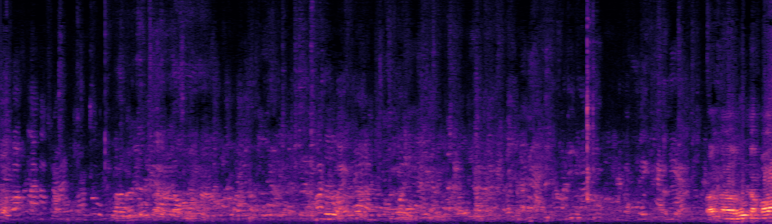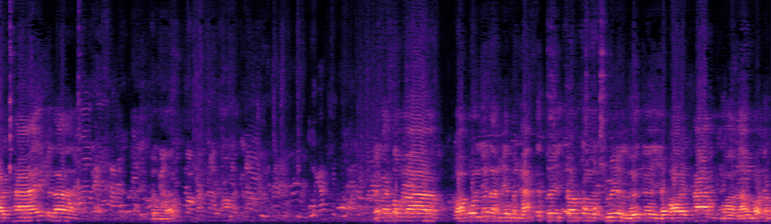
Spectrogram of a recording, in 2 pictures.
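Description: A crowd of men and women murmurs and talks nearby.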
